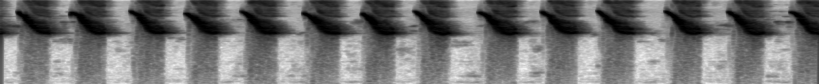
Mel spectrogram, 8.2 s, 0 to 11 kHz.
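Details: Song of an Asian pied starling, meant to goad other starlings into singing: a loud descending slurred whistle repeated thirteen times at a steady pace, roughly every 0.6 seconds.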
